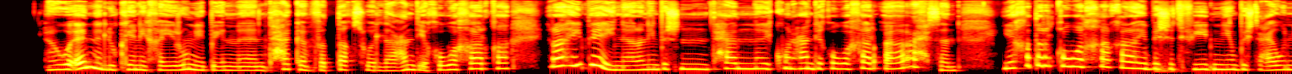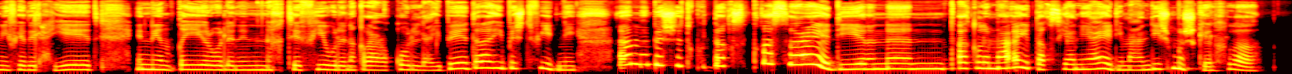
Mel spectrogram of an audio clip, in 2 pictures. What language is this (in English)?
Tunisian Arabic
